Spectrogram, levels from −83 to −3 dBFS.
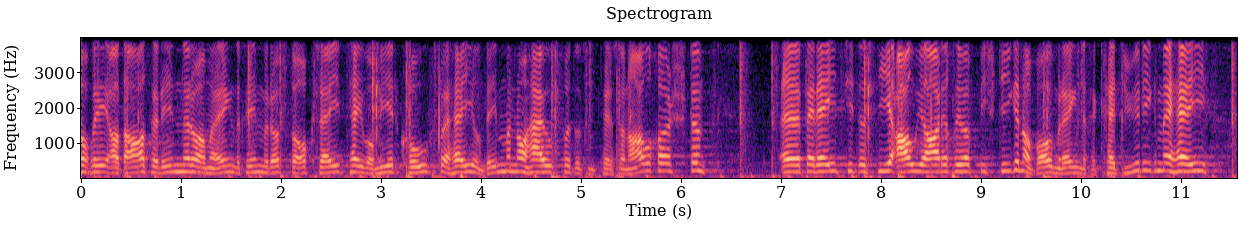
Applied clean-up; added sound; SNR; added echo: none; Domestic sounds, home sounds; 15 dB; none.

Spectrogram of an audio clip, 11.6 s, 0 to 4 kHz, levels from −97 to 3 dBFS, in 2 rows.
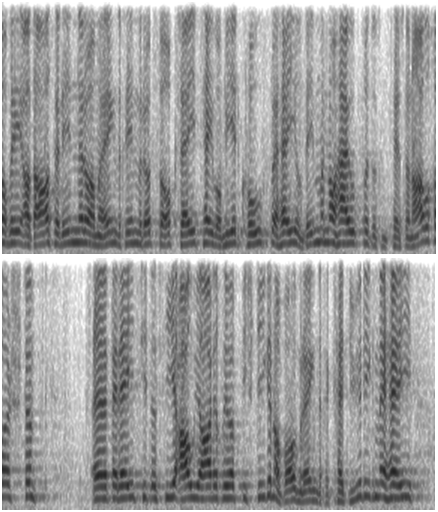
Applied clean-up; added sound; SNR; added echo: neural separator model SepFormer DNS4.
